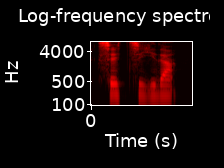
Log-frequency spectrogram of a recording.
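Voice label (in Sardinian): "setzida", female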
